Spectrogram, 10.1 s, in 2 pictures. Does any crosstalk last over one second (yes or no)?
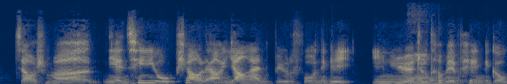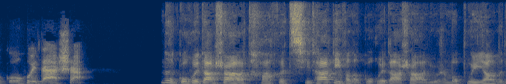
no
